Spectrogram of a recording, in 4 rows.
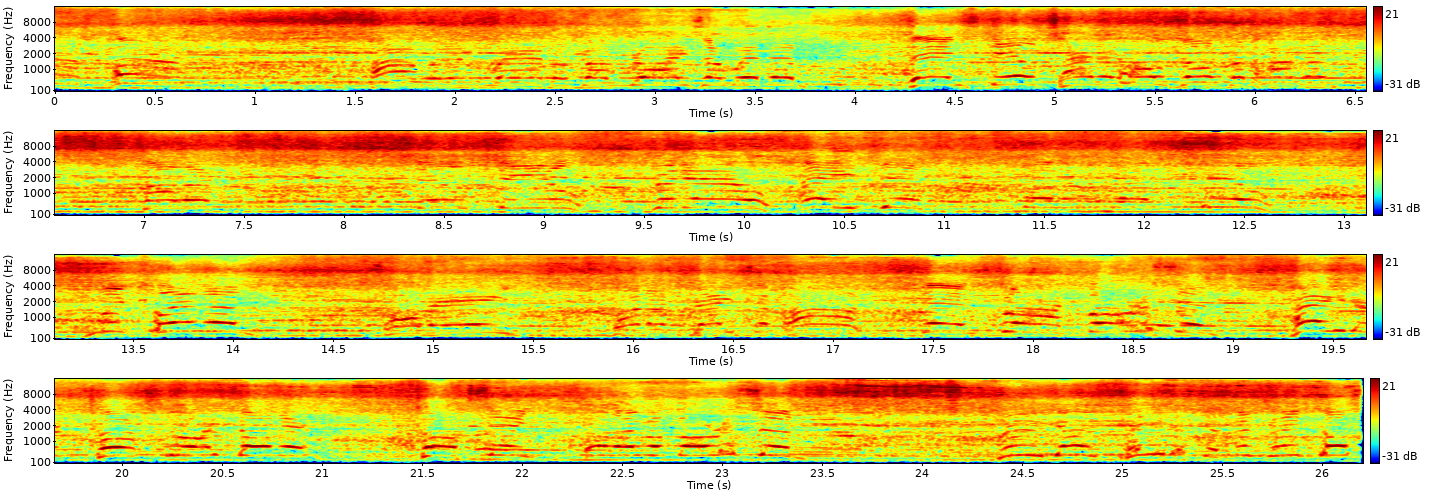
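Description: A pack of Rotax Max 125 single-cylinder two-stroke kart engines racing. Their pitch keeps rising and falling as the karts accelerate out of the corners and lift off into them.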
